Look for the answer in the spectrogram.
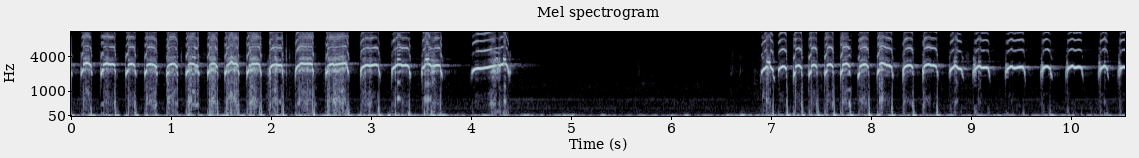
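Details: Juvenile osprey at a Hog Island nest on 9 September 2019, calling for fish as another fish is delivered: rapid runs of sharp, piercing chirps, about one and a half per second, broken by a pause of roughly two and a half seconds before resuming.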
